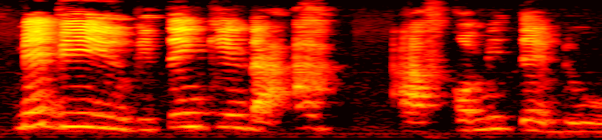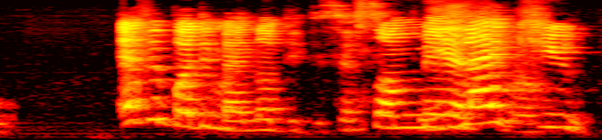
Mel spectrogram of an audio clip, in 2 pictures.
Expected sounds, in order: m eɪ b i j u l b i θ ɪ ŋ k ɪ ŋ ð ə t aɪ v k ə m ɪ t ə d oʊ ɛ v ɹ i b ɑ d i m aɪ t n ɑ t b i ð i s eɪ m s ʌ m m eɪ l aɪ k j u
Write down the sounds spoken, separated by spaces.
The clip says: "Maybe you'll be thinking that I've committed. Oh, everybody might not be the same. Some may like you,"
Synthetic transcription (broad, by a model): m eɪ b i j u l b i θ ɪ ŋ k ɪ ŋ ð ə t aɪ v k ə m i t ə d oʊ ɛ v ɹ i b ɑ d i m aɪ t n ɑ t b i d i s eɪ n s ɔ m m eɪ l aɪ k j u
